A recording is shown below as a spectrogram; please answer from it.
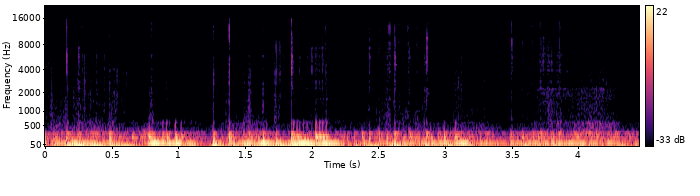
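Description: Long nails scratch the metal mesh grille on the head of a black USB condenser microphone. The scratching comes through as a deep, muffled rumble, with brief brighter ticks scattered through it, and it stays steady with no clear gaps.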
